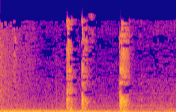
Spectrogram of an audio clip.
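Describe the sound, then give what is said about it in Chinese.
Choking, gurgling throat sounds from a stabbed person whose windpipe has been pierced, heard as three short, harsh cough-like bursts over a low rumble, with no words spoken. “只听见佢喉咙发出一啲好恐怖嘅声音，佢想讲嘢，但系已经讲唔出。”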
